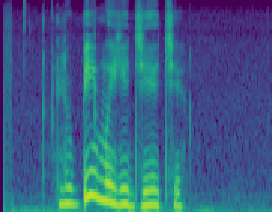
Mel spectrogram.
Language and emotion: Russian, sad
